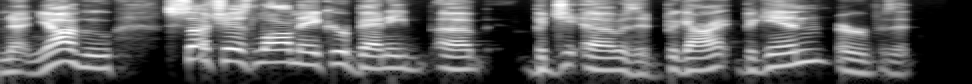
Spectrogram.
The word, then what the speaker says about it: Begin: It was also a longtime Likudniks from the Likud party from Netanyahu, such as lawmaker Benny, Begin, or was it Benign? How do you say that again? Begin.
